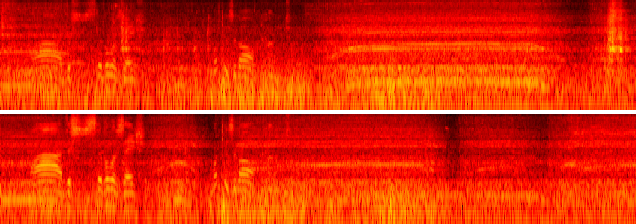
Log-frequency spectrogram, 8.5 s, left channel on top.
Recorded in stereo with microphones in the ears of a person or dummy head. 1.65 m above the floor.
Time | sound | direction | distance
0.4 | a man speaking | 70° right (ahead or behind) | ?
